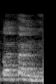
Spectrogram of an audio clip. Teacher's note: अगर हमने बोला पन, तो अगर हम बोले पतंग, जैसे हमने कोई शब्द लिखा पतंग, अब पतंग शब्द में ये जो अन है, अनुस्वार है, ये ता वर्ण के ऊपर लगा है भैया, और ता वर्ण के उच्चारण के बाद ही इसका उच्चारण हो रहा है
